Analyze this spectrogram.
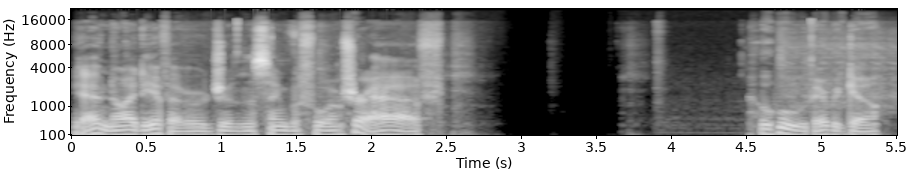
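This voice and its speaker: A man's voice: deep voice, steady tone, fairly quick, warm tone. A man streaming a sim racing game, chatting casually with his chat while he drives. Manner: laid-back, rambling, answers chat.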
